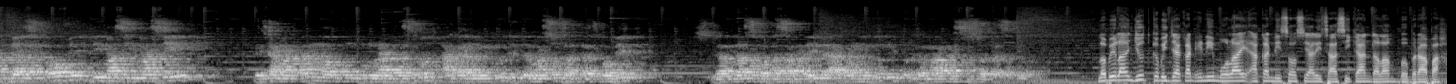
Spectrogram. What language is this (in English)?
Indonesian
